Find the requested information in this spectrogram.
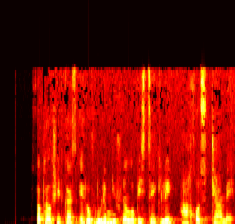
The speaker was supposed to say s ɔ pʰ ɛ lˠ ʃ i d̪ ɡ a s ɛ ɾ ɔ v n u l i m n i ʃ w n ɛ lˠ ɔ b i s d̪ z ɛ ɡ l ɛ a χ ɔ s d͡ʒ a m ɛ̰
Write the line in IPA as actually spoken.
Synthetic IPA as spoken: s ɔ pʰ ɛ lˠ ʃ i d̪ ɡ a s ɛ ɾ ɔ v n u l i m n i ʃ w n ɛ lˠ ɔ b i s d̪ z ɛ ɡ l i a χ ɔ s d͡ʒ a m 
